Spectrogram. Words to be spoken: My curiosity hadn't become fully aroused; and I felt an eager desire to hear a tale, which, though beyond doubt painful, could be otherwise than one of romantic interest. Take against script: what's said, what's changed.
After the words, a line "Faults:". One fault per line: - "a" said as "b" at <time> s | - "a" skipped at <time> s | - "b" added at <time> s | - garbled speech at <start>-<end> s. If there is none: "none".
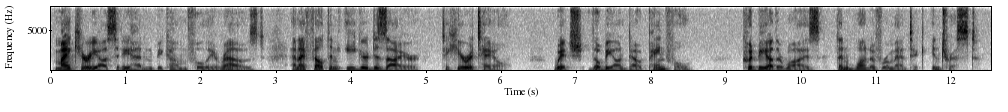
My curiosity hadn't become fully aroused; and I felt an eager desire to hear a tale, which, though beyond doubt painful, could be otherwise than one of romantic interest.
Faults:
none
